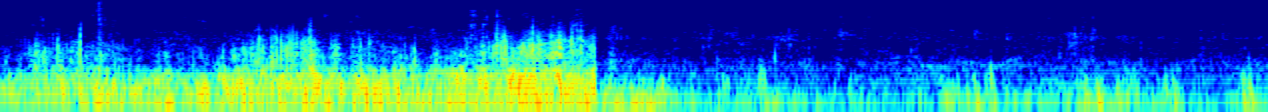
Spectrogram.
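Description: Wind rumbling on the microphone for about three seconds, then, after an abrupt drop in level, quieter irregular small knocks and slaps of water lapping against the dock.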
